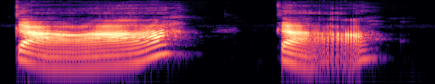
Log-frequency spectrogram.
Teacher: The raising tone start at the low pitch and then raising up high pitch.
